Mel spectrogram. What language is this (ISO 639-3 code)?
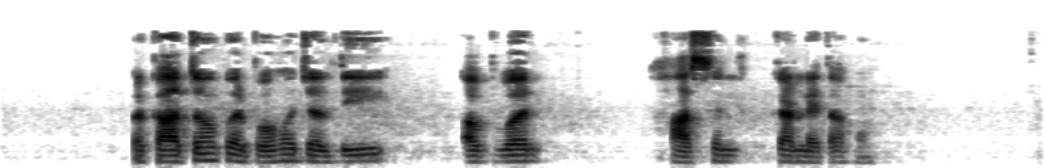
urd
